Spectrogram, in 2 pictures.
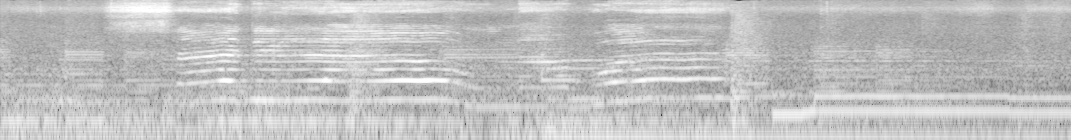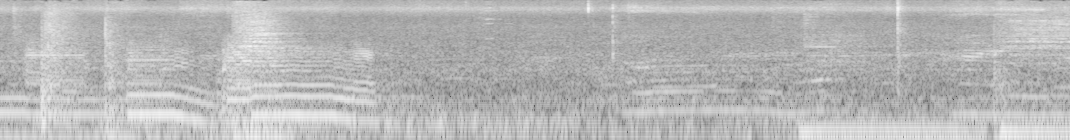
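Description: A girl singing a slow ballad in long held, sliding notes over an acoustic guitar instrumental backing track. Her singing starts about a second in and stops about seven seconds in; the backing then goes quieter before coming back fuller just before the end.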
